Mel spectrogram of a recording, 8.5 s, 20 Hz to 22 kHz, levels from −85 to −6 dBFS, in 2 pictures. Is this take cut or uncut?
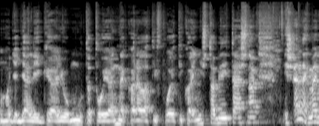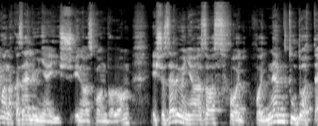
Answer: uncut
